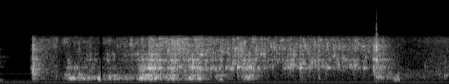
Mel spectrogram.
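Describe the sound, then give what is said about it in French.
A toilet flushes, a sudden rushing gush of water that churns steadily for several seconds before cutting off abruptly, leaving a low hum. No one speaks. “Flush à ta toilette, voir.”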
